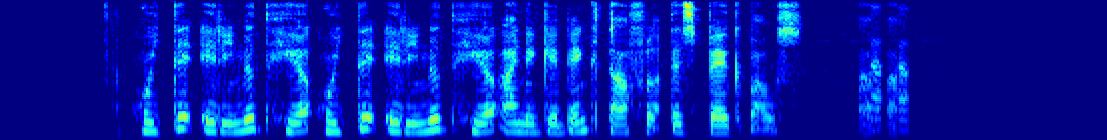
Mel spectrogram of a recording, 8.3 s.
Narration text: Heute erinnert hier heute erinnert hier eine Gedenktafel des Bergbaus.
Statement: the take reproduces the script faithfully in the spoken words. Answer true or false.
true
